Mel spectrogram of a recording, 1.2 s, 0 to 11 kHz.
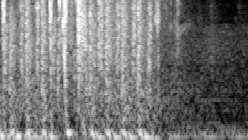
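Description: A quick burst of fully automatic fire from a Ram 7 rifle in the Warzone video game firing range, a dense run of loud close shots that stops abruptly and leaves a short fading tail.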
